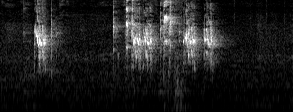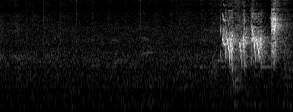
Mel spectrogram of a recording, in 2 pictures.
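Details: Pet budgies make clustered bright chirps and squawky twitters in two bursts, separated by several seconds of near silence.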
